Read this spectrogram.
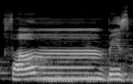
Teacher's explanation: نون ساکن کے بعد اگر با آ جائے، ٹھیک ہے، تو اس نون کو میم میں بدل دیتے ہیں، جو کہ ہم پڑھتے ہیں تو چھوٹا سا میم لکھا ہوتا ہے اس کے اوپر۔ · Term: اقلاب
